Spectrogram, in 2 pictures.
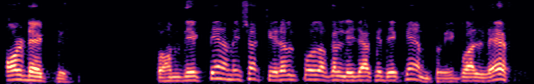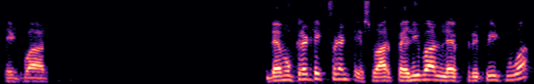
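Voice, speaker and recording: A man speaking as a political analyst on a panel, building his points in a measured way with repeated phrases. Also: on the high side, dry recording. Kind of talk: panel discussion commentary.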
